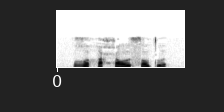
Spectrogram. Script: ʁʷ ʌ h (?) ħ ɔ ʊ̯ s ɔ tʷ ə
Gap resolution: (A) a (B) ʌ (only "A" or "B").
B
